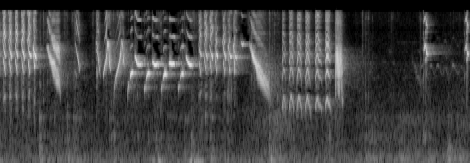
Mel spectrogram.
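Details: European goldfinch singing loudly, rushing through varied twittering phrases, buzzy trills and liquid chirps, then falling silent apart from two last short notes.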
